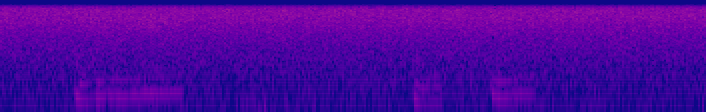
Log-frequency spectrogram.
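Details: Mittens, a pet cat, snoring in its sleep indoors; two soft, low snoring breaths with a brief humming quality, separated by a few seconds of quiet room hiss.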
